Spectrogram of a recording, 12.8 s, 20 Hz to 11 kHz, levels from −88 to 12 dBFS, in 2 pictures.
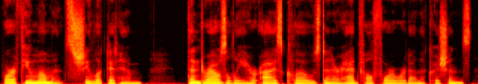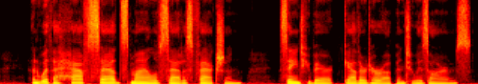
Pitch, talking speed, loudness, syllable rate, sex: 190 Hz, 175 wpm, -20 LUFS, 4.8 syllables/s, female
